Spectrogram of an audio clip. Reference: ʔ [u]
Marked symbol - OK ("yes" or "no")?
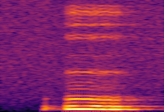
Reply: yes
